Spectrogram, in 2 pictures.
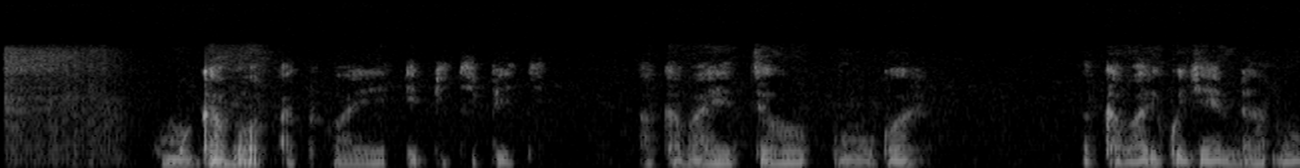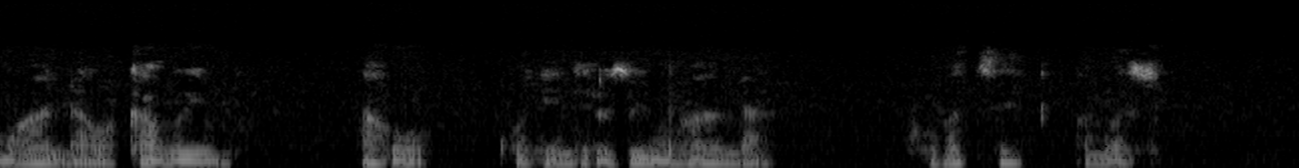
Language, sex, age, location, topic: Kinyarwanda, male, 18-24, Nyagatare, finance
